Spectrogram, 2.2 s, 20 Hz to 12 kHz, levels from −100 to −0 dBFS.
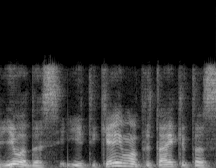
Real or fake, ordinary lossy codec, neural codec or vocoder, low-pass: real; Opus, 64 kbps; none; 7.2 kHz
